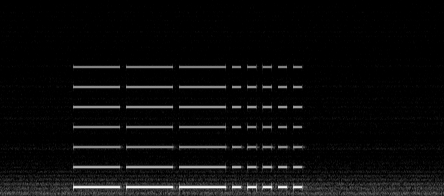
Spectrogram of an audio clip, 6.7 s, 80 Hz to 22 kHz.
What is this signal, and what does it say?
Beep code, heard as beeps from a small speaker, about 1120 Hz. 3 long, 5 short.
